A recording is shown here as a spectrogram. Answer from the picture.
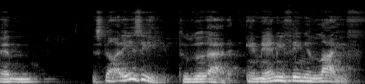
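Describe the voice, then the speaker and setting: The voice moves at a fairly slow pace, somewhat breathy, with a dark, mellow tone and lively intonation. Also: man. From Puerto Rico. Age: 70s. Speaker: retired baseball player. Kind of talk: interview. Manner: animated.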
